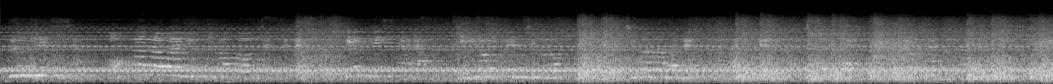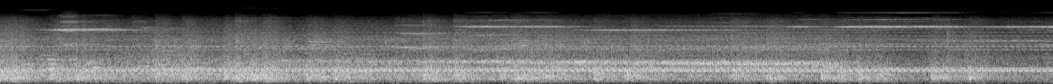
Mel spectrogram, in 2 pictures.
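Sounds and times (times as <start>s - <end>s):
train flanges squealing: 10.4s - 12.5s, 13.4s - 21.0s.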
